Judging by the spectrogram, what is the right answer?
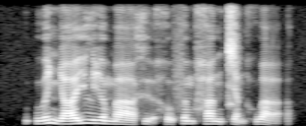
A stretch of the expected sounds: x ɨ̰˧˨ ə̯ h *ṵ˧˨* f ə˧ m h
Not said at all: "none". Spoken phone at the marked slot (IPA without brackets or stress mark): o̰˧˨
